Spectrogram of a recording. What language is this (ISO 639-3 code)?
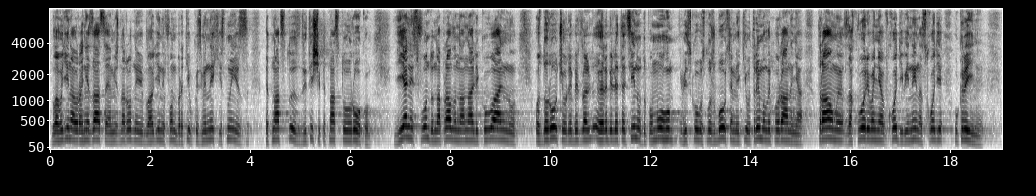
ukr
